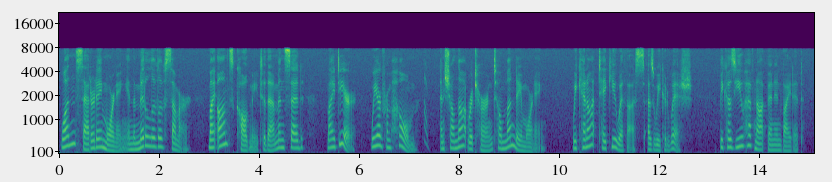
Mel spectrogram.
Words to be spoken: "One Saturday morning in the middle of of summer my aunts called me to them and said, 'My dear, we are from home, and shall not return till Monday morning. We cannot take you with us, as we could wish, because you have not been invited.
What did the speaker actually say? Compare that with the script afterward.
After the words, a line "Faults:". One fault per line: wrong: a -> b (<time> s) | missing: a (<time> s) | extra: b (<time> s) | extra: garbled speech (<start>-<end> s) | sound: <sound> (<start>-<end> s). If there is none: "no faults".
"One Saturday morning in the middle of of summer my aunts called me to them and said, 'My dear, we are from home, and shall not return till Monday morning. We cannot take you with us, as we could wish, because you have not been invited.
Faults:
sound: chirp (7.3-7.4 s)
